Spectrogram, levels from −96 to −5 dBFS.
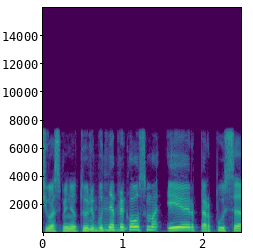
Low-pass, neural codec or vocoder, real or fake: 7.2 kHz; none; real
